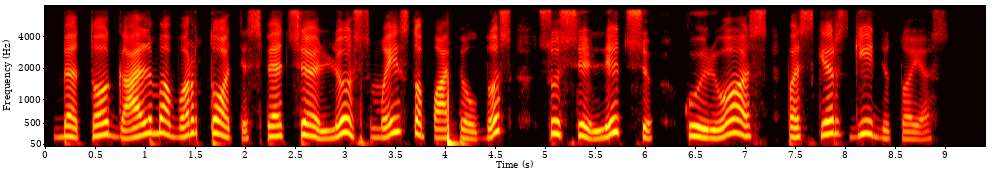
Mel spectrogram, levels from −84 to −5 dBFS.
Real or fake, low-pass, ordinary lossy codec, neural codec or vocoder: real; 7.2 kHz; MP3, 64 kbps; none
